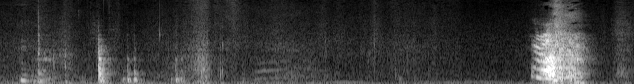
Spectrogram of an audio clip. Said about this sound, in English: And a sneeze.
